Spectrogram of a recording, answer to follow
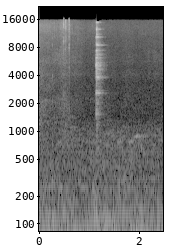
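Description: A single short, sharp clink about a second in, from a hand handling the stainless steel bowl of a stand mixer, over a faint low hum.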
